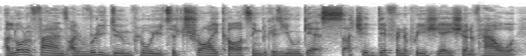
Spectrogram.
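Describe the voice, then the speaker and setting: A man's voice: medium pitch, fast talker, darkish tone. A man chatting as an interview guest, rambling with lots of fillers and restarts. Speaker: guest, racing content creator. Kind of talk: casual interview chat.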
